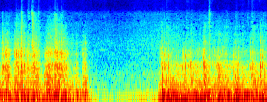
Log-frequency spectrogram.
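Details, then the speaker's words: Automatic washing machine with clothes loaded, drum running; noise low when empty, rising when loaded; deep uneven droning rumble, heavier under load, gearbox to be repaired: worn gearbox rumble under load. "देखा था जैसे machine खाली चल रही थी तो आवाज कम थी और जैसे मैंने इसमें कपड़े डेल और इसकी आवाज बाढ़ गई तो इसी को ही रिपेयर करना है"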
